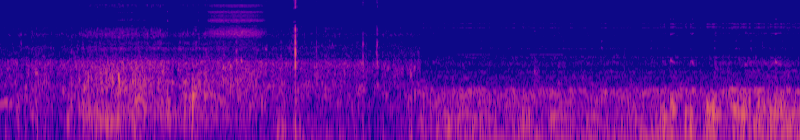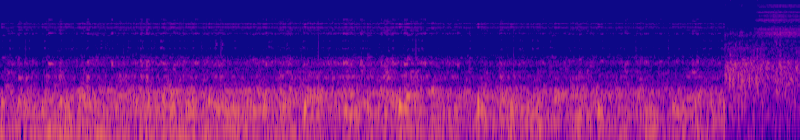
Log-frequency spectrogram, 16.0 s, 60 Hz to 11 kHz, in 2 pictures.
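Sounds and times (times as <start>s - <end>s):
underwater exhaust bubbles gurgling: 0.0s - 16.0s.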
